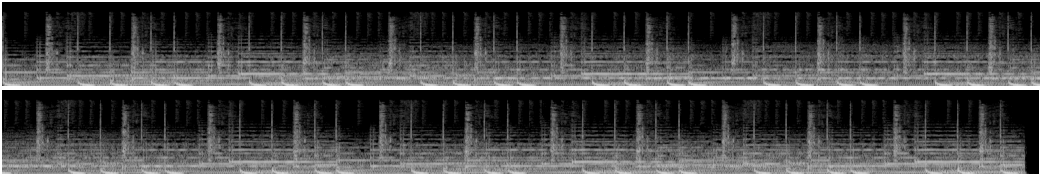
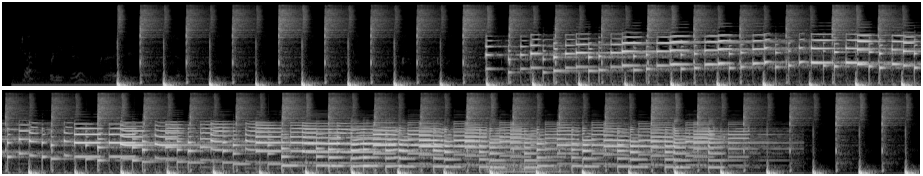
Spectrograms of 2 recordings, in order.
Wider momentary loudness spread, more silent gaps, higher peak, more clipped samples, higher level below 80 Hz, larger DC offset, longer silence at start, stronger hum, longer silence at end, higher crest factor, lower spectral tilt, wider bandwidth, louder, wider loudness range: second, 4 LU vs 14 LU; neither; second, -4 dBFS vs 0 dBFS; neither; about the same, -20 dBFS vs -24 dBFS; neither; second, 0 s vs 1.15 s; neither; about the same, 0.15 s vs 0.05 s; about the same, 14 dB vs 16 dB; first, -6 dB/octave vs -2.5 dB/octave; second, 13.5 kHz vs 19.5 kHz; second, -21 LUFS vs -13 LUFS; second, 1 LU vs 13 LU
